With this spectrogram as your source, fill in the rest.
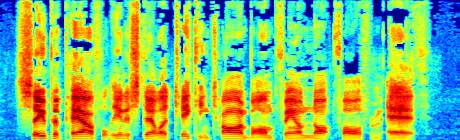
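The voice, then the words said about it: Bad put-on Australian accent. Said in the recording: “my terrible Australian accent”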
